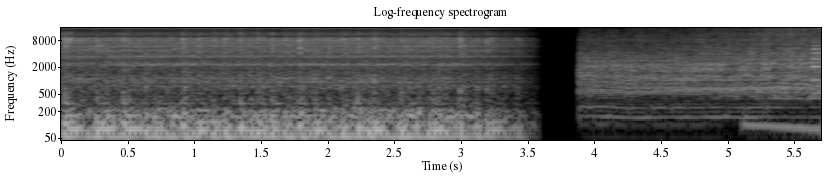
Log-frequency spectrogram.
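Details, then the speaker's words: LS3-swapped '72 Impala convertible V8 after misfiring cylinders were fixed and codes cleared: revs up strongly and evenly with a clean, throaty pulse and no stumble, then settles to a smooth idle. "we're gonna get a true sound check a a true sound test for what this engine's supposed to sound like"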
